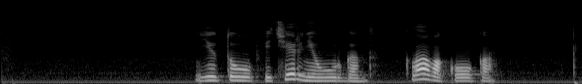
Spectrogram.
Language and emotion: Russian, positive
